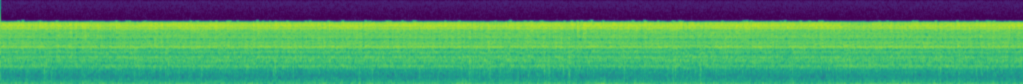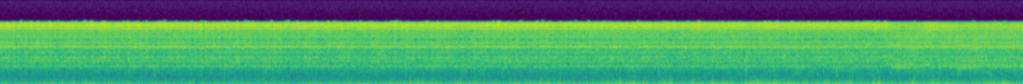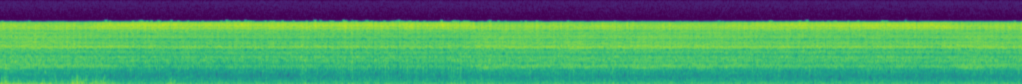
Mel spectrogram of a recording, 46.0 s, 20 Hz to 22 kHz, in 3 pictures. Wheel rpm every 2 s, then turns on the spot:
110, 120, 120, 110, 110, 120, 110, 120, 110, 110, 120, 120, 120, 120, 120, 120, 120, 110, 110, 110, 110, 120, 110.
none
